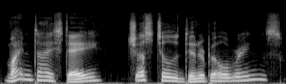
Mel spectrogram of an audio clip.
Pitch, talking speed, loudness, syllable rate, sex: 170 Hz, 190 wpm, -16 LUFS, 3.9 syllables/s, male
